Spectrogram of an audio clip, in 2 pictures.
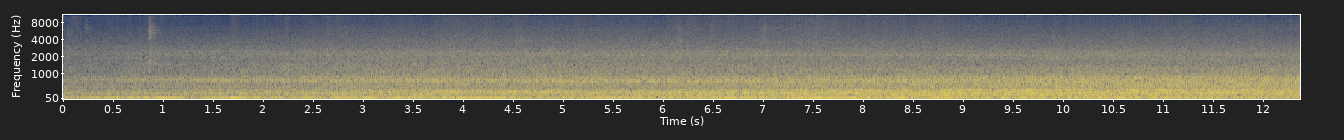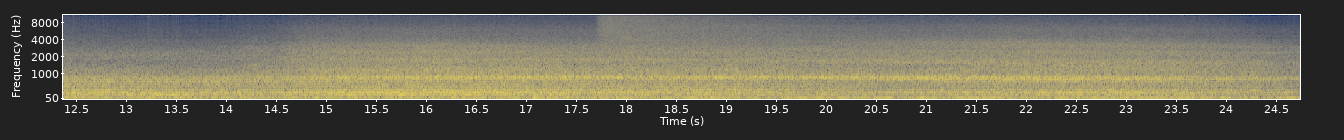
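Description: Sotetsu 8000 series electric train with Hitachi IGBT-VVVF traction, running on the line and heard from inside the car: a steady rumble of wheels on rail and motors with a constant hum, growing louder. About two-thirds of the way in a hiss comes up, then a sharper high hiss.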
